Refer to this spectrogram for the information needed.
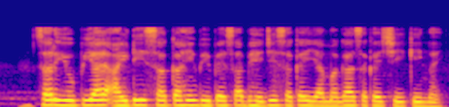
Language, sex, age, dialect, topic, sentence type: Maithili, male, 18-24, Southern/Standard, banking, question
